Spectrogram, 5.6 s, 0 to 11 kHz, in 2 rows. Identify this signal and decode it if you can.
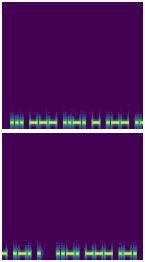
Morse code, heard as a keyed tone, about 25 wpm, 600 Hz. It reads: SOFTWARE FOR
